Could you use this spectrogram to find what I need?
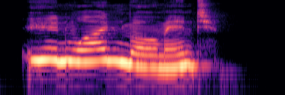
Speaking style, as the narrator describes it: received for answer

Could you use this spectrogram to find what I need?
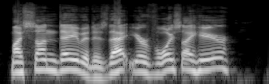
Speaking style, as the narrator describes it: Saul yelled back

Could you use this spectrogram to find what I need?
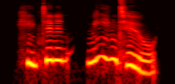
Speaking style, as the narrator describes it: Tina whined

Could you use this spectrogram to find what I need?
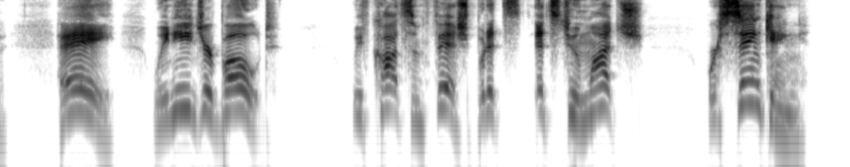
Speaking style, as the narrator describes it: shouted to his other partners, James and John

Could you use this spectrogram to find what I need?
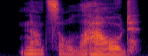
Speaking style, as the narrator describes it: muttered

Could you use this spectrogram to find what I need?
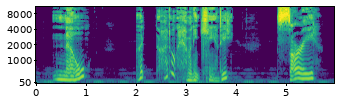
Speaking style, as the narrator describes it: stammer

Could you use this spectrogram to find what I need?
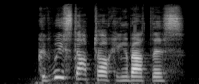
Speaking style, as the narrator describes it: Wood pleaded

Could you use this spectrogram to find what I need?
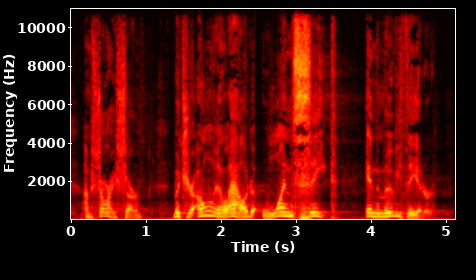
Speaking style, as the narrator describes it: he whispered to the man

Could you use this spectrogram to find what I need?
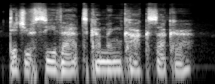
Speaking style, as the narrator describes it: he hisses

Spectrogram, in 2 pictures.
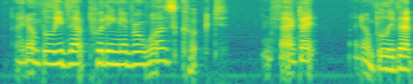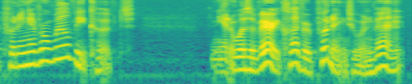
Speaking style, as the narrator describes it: he went on, his voice getting lower and lower

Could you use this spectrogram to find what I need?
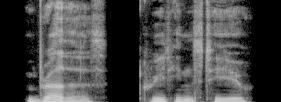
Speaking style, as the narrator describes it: the biped called out

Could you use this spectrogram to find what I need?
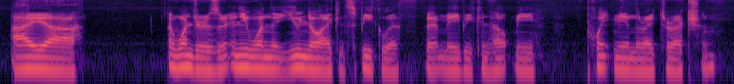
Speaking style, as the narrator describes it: Percival sighs for a moment

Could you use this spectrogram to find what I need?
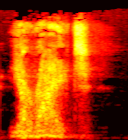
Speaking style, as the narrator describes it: Charlotte growled

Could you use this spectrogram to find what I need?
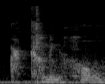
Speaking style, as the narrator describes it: he growled

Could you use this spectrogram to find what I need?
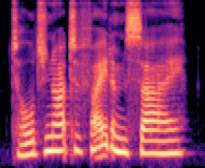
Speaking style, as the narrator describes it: Gordon spoke, his voice soft but still carrying

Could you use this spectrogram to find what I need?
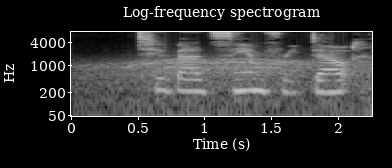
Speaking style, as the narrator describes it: Jacob mutters bitterly

